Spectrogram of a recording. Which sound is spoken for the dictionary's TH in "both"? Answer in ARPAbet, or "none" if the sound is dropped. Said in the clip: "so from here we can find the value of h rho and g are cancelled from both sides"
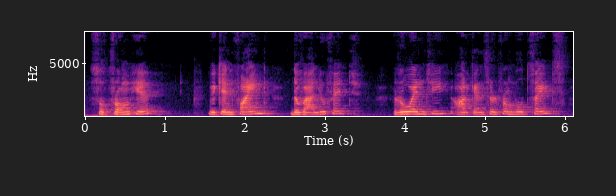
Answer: T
